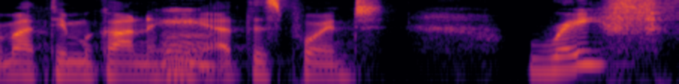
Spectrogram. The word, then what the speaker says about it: Ralph: MCC at this point Rafe fins who I just want to call Ralph so badly do you know this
